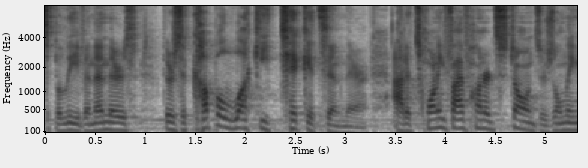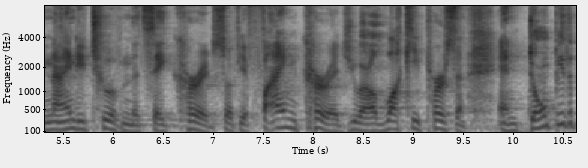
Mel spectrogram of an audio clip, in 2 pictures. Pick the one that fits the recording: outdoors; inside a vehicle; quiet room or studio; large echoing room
large echoing room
